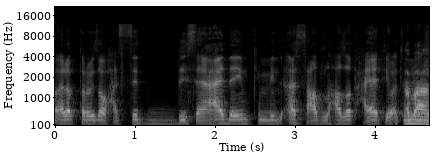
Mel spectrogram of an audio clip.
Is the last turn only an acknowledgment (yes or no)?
no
